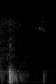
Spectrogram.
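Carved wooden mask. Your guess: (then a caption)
Hard. A carved Indonesian wooden mask made of hard wood of an unknown kind, not soft, is knocked three times. The knocks are short, dry, and clip-clop-like, each with a quick low thud and almost no ring. The last knock is the sharpest and brightest.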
